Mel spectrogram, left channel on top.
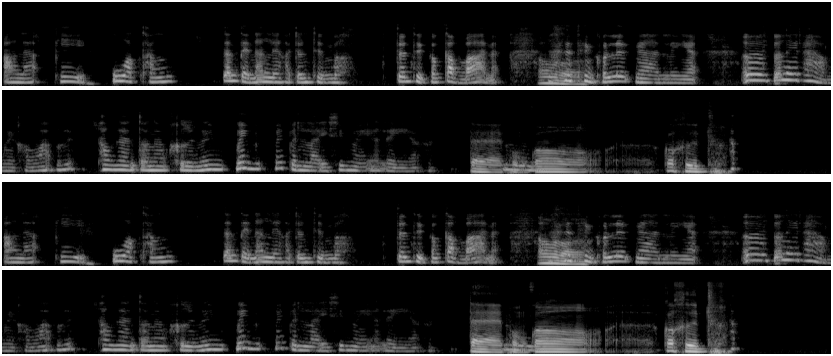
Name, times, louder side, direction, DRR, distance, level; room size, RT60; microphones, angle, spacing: voice 1, 0.0-1.7 2.2-3.5 3.9-12.5 13.3-13.8, left 2 dB, 25° left, 0.6 m, -31 dB
voice 2, 5.4-5.8 13.0-15.6, right 4 dB, 70° right, 0.4 m, -27 dB
2.8 x 2.4 x 2.5 m
head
